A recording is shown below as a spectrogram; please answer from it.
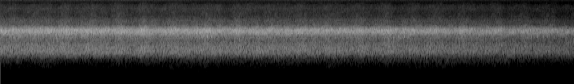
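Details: Distant frogs calling at night in a moonlit rice field whose water has not yet been planted with rice. A dense, unbroken chorus forms a steady, high-pitched churring wall of sound, with no single caller standing out and no other sounds.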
